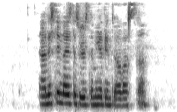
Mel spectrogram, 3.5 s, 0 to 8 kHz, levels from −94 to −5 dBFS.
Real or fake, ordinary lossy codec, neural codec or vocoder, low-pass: fake; AAC, 32 kbps; codec, 16 kHz, 16 kbps, FreqCodec, larger model; 7.2 kHz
